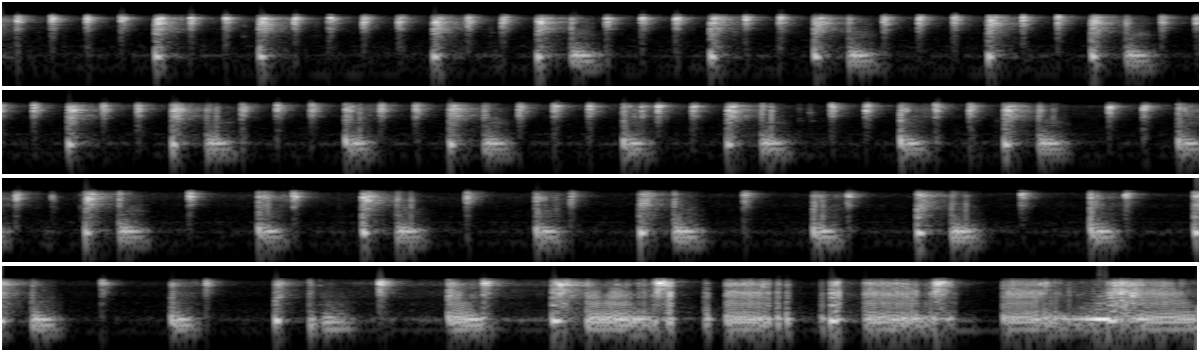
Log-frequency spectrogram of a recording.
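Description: Korg Monotribe analog synth running a fast repeating drum pattern, each hit carrying a pitched bass tone, played through a circuit-bent Yamaha computer speaker whose bent gain/distortion knobs make it crunchy. Near the end the tone thickens into a dense, almost continuous distorted sound as the knobs are turned.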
